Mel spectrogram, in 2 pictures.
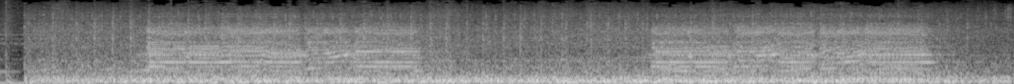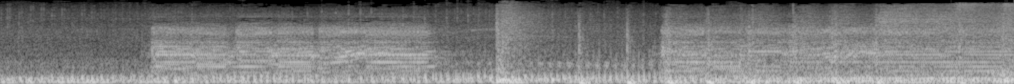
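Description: Several motorcycle engines running at low speed among a crowd, with music playing over them.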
